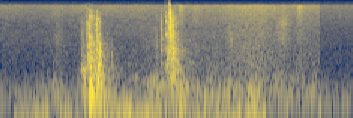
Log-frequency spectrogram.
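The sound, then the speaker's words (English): A door opens as someone comes in, with two quick scraping clunks about half a second apart, followed by faint shuffling in otherwise quiet surroundings. “Knock, knock. Coming in.”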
